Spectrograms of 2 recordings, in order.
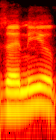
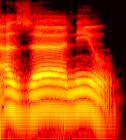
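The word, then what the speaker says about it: الزاني: Ya, zaniyu bacanya. Ya, Wazaniyu ya. dan Pak pezina. zaniu. Isim fa'il dari zana yazni. Zanin. Zaniu. Nah, kalau nggak ada alnya dia dibaca kasroten ya. Zanin. Kalau ada alnya azaniyu.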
